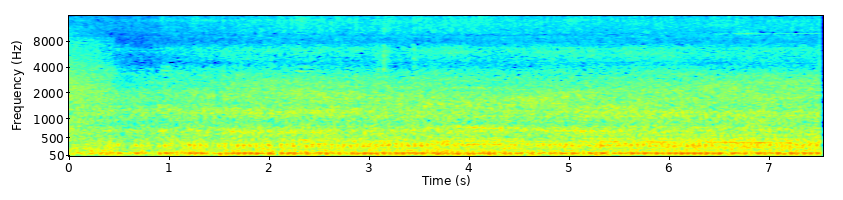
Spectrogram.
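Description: TVS Raider 125 motorcycle's single-cylinder engine running at a steady cruising speed as the bike is ridden along a highway, a steady low hum.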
